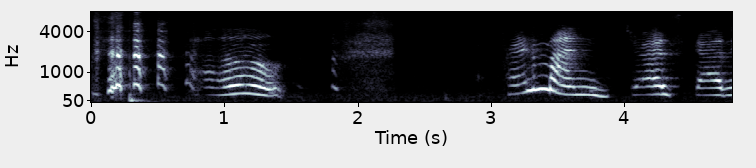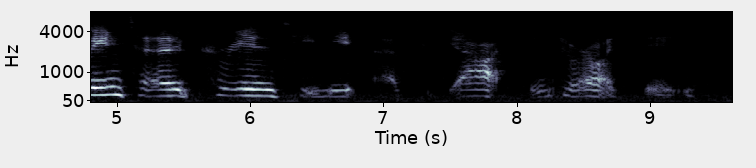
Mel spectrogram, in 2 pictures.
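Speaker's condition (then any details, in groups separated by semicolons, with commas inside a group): Friedreich's ataxia; progressive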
